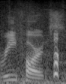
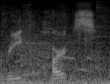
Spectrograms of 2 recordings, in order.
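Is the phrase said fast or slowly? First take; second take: fast; slowly. First: The phrase is said quickly and run together. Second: The phrase is said slowly and carefully. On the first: The speaker calls it wrong. "if you say it fast, it sounds disgusting" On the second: The speaker calls it right. "I say that slowly"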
